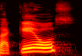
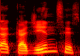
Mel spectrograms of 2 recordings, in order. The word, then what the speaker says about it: aqueos: Fíjate, dado que los macedonios y los aqueos, o sea, los de Acaya, porque yo le iba a poner acayenses, pero me puse a buscar y no, no se dice acayenses, se dice aqueos.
